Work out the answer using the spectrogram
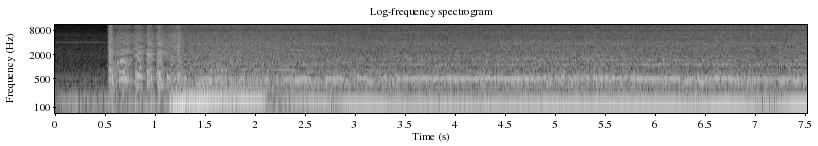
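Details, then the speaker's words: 2011 BMW 335i xDrive (E90), N55 six-cylinder, first start after replacing accessory belts and pulleys: cranks, catches, flares, then smooth even idle with no rattle or chirp; normal belt drive. "sounds good there's no rattle let's take a look oh good there's no rattling as you could hear"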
